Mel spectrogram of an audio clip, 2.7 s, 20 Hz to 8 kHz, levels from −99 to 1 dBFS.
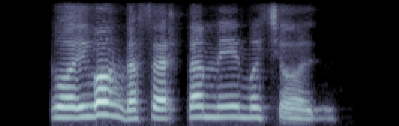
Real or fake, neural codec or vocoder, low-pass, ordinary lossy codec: fake; codec, 16 kHz, 0.5 kbps, FunCodec, trained on Chinese and English, 25 frames a second; 7.2 kHz; Opus, 64 kbps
